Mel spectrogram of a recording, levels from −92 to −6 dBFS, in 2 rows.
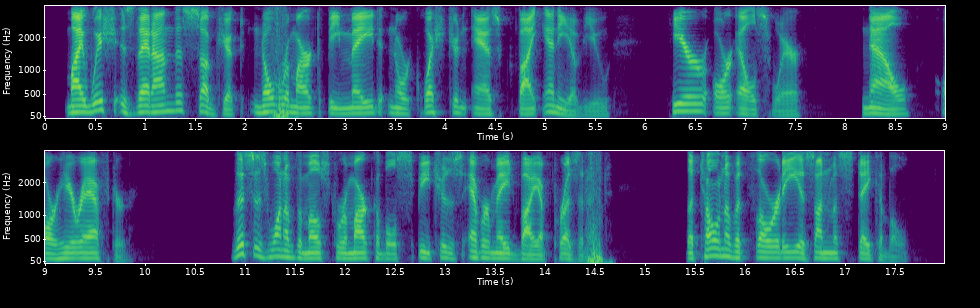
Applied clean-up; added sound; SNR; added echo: none; Tearing; 7 dB; none.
